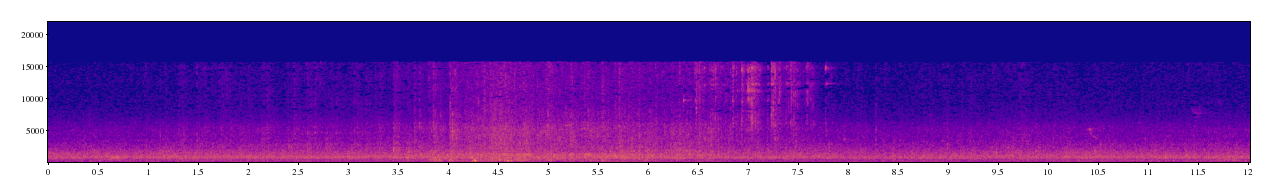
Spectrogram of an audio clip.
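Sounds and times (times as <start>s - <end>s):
creek water rushing over rocks: 0.0s - 12.0s
faint splashes: 0.7s - 8.0s.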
